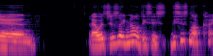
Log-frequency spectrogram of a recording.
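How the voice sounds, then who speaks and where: In a Spanish accent, a woman with a fairly high pitch talks at a moderate pace, her pitch swinging very widely. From Guatemala. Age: 20s. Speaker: tech entrepreneur. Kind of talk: podcast interview. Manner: halting.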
